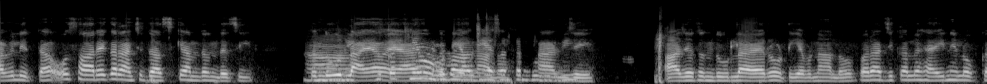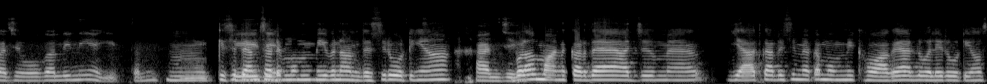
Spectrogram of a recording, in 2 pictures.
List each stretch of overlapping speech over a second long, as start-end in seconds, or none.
3.1-5.7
